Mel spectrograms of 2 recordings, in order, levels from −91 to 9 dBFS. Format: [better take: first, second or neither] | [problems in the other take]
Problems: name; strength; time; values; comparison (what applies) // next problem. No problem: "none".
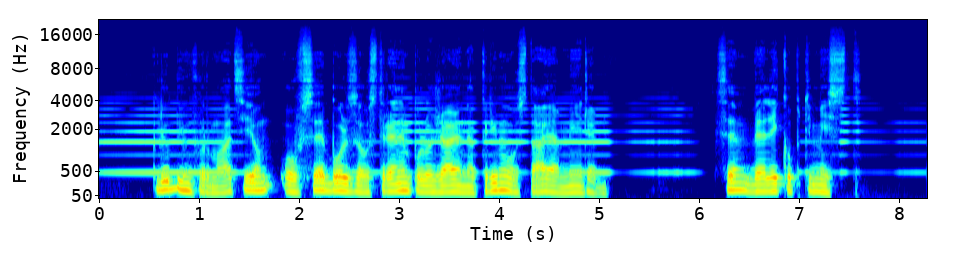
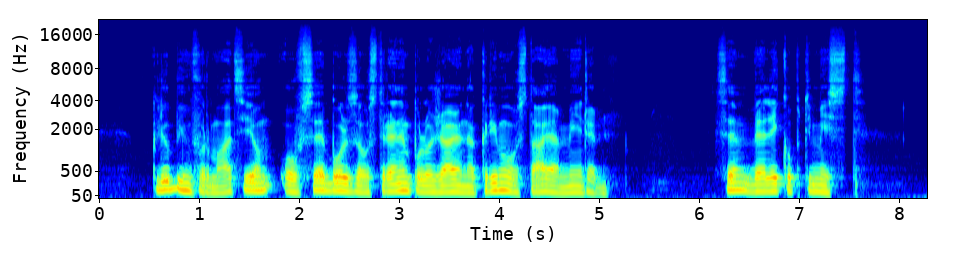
second | noise reduction (neural mask model RNNoise)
